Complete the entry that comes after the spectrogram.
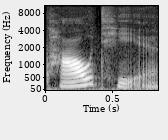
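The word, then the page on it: taotie: language Chinese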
